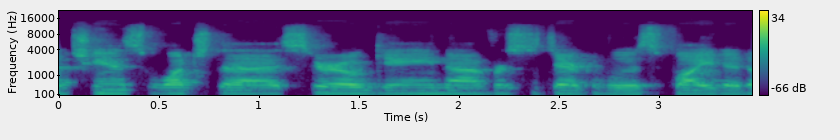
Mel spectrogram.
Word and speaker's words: Ciryl Gane: kind of, that's how you say his name, Ciryl Gane, really did to Derek Lewis, it really questions like, is this the guy to be Francis Ngannou?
